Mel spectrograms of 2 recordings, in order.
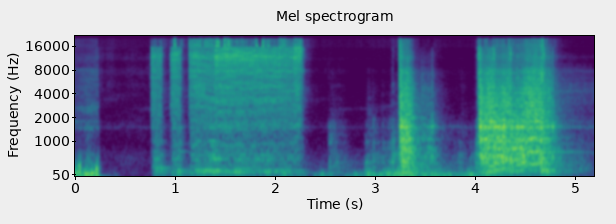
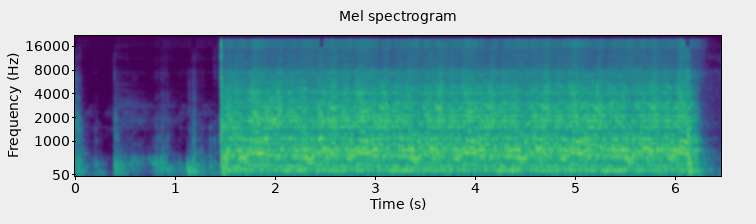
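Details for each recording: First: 1958 Edsel being revived after being freed from seizure, with remounted solenoid, spark confirmed, carburetor not yet fitted: short cranking bursts with ragged chugs that catch briefly then die; engine won't keep running, owner suspects ignition timing way off. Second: 1958 Edsel after solenoid remount and shorter, better-quality starter cables: after a few clicks the starter spins the engine at a strong, steady, even rhythm with no dragging; normal healthy cranking, not yet started on the key.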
